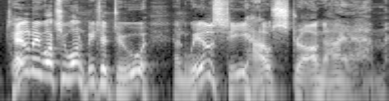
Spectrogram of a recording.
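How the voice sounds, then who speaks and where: A man voicing a strong, calm male warrior beast who steadily lays out plans and gives orders, in a husky voice. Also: mid-range voice, a little slow, voice pushed up, full character voice. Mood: commanding. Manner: steady, commanding, laying out plans.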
